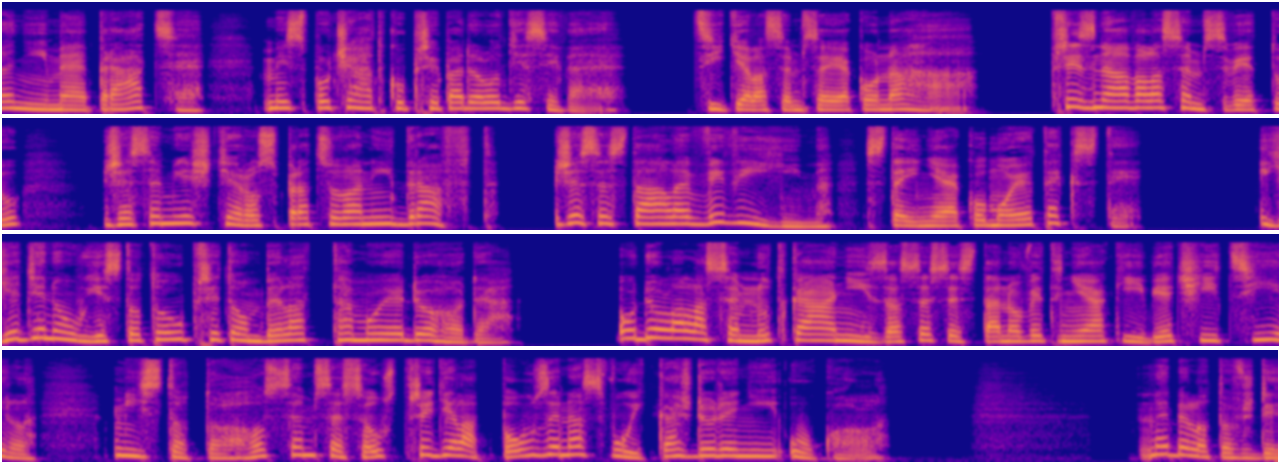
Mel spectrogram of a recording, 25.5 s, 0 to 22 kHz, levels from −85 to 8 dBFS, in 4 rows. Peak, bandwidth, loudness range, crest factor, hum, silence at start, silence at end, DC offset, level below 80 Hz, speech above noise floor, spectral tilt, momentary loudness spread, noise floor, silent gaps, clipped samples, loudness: -2 dBFS; 16.5 kHz; 2 LU; 20 dB; none; 0 s; 0 s; under 0.1%; -60 dBFS; 63 dB; -3.5 dB/octave; 10 LU; -82 dBFS; none; under 0.1%; -19 LUFS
